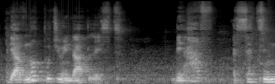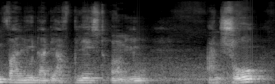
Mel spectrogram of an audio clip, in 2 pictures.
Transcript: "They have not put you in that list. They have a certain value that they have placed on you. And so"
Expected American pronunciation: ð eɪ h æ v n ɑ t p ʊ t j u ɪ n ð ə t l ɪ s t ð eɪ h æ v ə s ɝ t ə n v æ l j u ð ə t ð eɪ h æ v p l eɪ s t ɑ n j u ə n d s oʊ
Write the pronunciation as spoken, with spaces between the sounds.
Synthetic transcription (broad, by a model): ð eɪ h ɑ v n ɑ t p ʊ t j u ɪ n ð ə t l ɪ s t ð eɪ h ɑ v ə s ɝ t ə n v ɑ l j u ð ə t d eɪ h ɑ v p l eɪ s t ɑ n j u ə n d s oʊ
